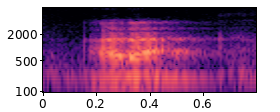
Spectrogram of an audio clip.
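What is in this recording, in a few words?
Santali male red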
